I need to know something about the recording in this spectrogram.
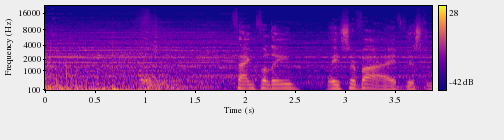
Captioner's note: jet crashing; air whoosh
